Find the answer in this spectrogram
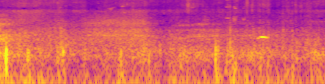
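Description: Faint hoofbeats of horses walking on a soft dirt track: a few soft, irregular thuds.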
